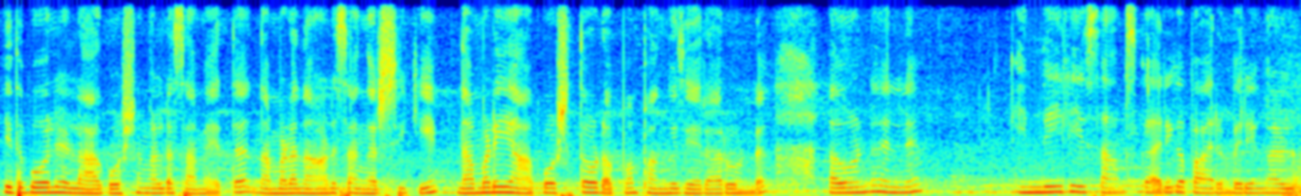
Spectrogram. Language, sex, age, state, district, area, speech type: Malayalam, female, 18-30, Kerala, Kasaragod, rural, spontaneous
